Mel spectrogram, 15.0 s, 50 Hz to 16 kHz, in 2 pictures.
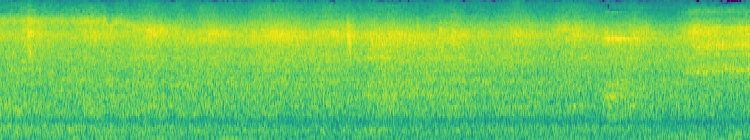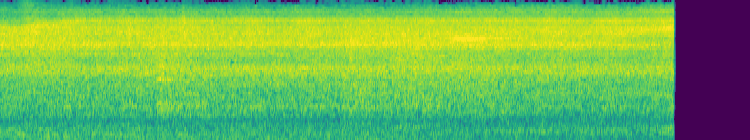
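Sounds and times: washing machine humming and hissing: 0.0 - 14.3.

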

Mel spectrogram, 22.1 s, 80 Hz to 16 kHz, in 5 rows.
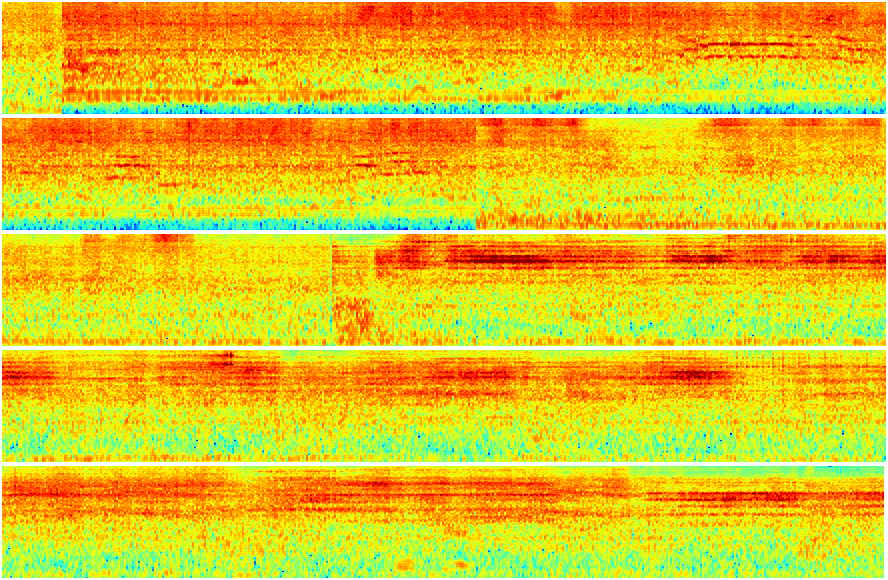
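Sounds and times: grinder wheel grinding knife blade: 0.4 - 6.9, 11.2 - 22.0.

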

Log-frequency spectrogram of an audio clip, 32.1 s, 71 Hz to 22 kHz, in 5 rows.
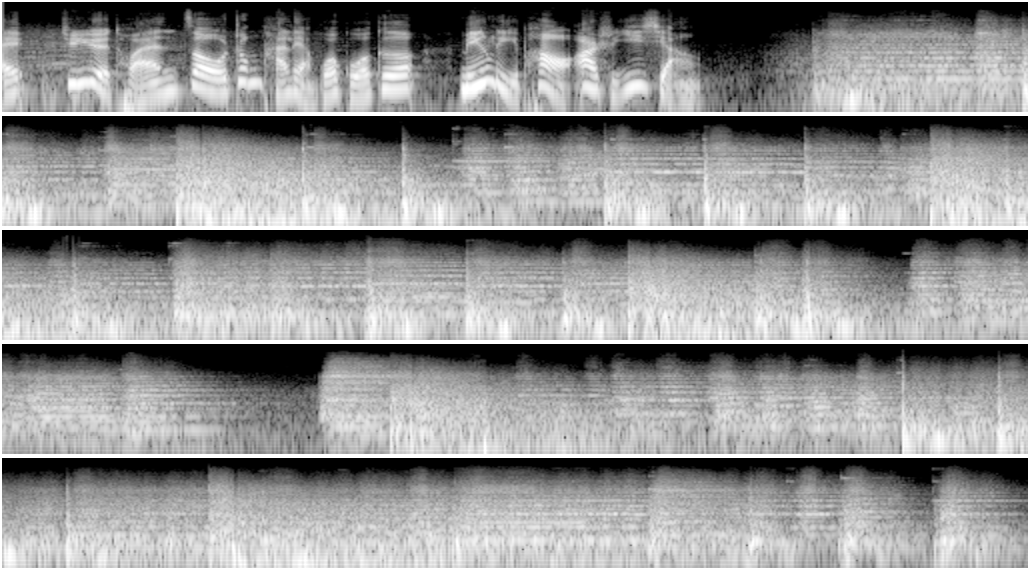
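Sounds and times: military brass band playing: 4.8 - 32.0
steady drum beat: 5.1 - 18.8, 21.5 - 31.8.

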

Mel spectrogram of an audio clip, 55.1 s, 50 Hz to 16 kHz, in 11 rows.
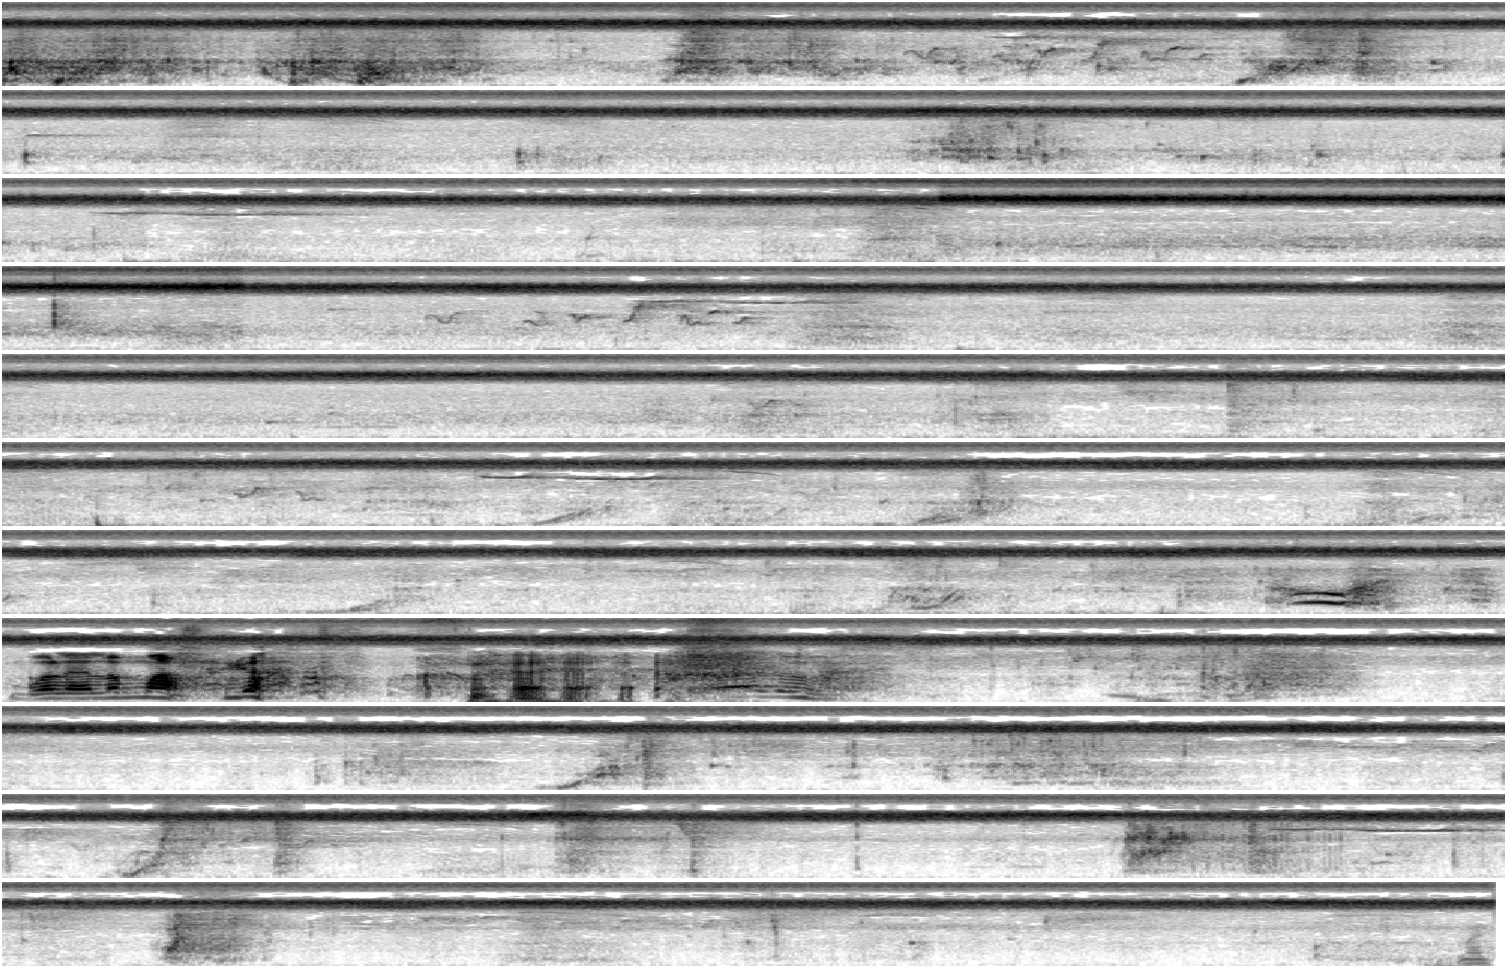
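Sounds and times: faint splashes and knocks: 0.0 - 3.1, 4.1 - 5.2, 8.0 - 10.2, 42.0 - 44.1
high-pitched insect chorus: 0.0 - 55.0.

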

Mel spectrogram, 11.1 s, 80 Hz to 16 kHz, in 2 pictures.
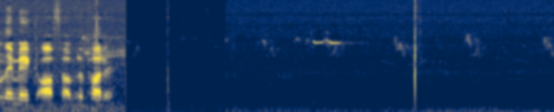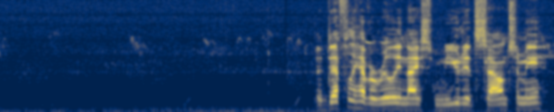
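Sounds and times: low wind rumble: 0.0 - 11.0
bird chirps: 0.7 - 9.4
putter striking golf ball: 1.6 - 2.0, 4.0 - 4.5.

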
